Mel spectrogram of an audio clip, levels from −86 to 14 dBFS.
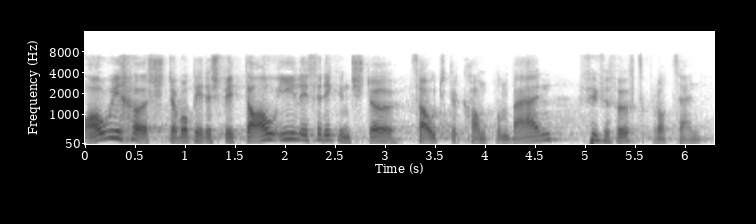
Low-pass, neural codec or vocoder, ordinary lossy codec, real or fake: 7.2 kHz; codec, 16 kHz, 2 kbps, X-Codec, WavLM features, trained on Multilingual LibriSpeech; none; fake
